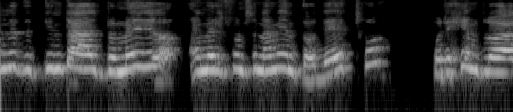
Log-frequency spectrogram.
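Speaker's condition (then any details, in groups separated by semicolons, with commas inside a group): Ataxic cerebral palsy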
